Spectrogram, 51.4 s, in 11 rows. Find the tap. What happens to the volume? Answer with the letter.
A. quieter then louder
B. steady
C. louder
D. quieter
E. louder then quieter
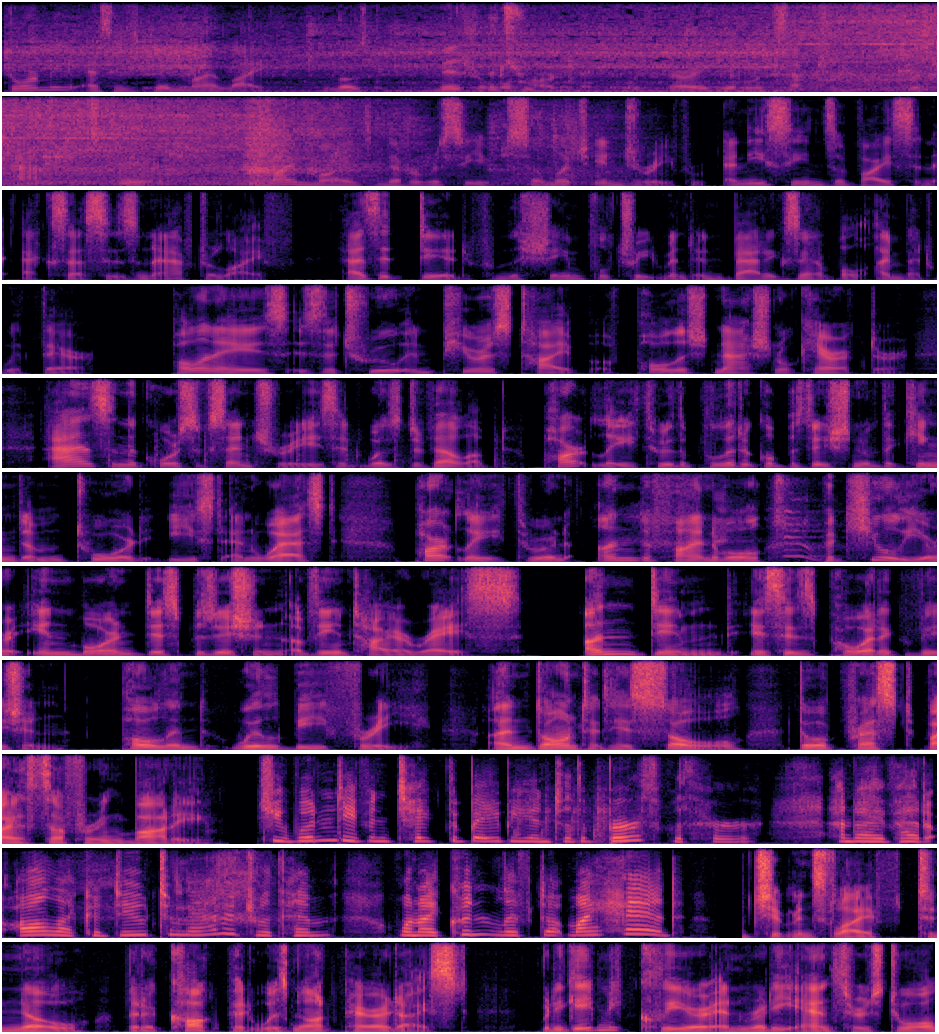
E.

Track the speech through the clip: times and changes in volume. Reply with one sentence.
The speech can be heard from 0.0 to 51.3 s, getting louder.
